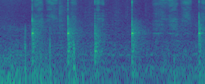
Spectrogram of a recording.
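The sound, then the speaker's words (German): Scratchy rubbing strokes of a sum and an integral being written by hand, several short rasping marks with clicky accents at uneven intervals over a low background murmur. “Ich schreibe also weiterhin hier die Summe über i. Und dann schreibe ich hier nur dieses Integral ein bisschen anders auf.”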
